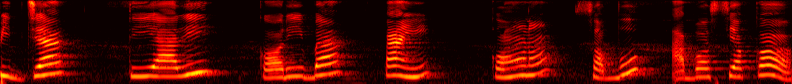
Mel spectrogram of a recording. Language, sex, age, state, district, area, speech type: Odia, female, 45-60, Odisha, Nayagarh, rural, read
